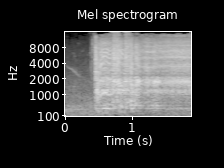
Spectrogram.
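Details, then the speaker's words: '99 Nissan Altima 2.4 being started during ignition timing after a distributor replacement: brief weak cranking, then an abrupt catch into a busy idle. The starter is failing, with the Bendix intermittently not throwing out the gear. "yeah that starter is starting to go you heard that did you hear the starter what did it started yeah right there you didn't even spend the motor it was the best dog that right there it's intermittent the Bendix is not always popping out the gear"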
